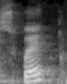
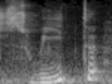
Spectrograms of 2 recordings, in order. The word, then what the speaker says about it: sweat: no sweat طبعا نطقها صحيح sweat مش sweet، هي نطقها sweat.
